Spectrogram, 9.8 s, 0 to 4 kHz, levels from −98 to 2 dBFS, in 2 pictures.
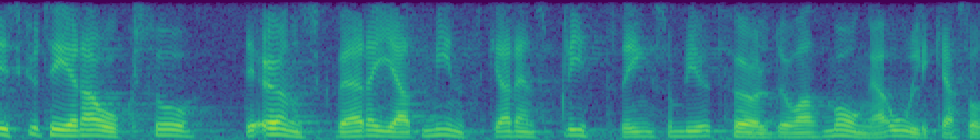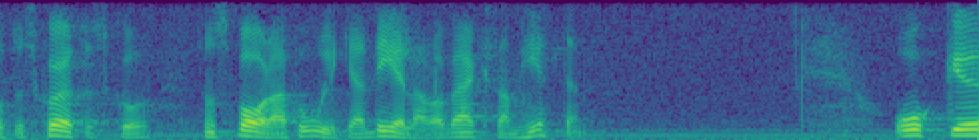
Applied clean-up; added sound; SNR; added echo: none; none; none; none.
